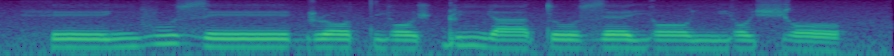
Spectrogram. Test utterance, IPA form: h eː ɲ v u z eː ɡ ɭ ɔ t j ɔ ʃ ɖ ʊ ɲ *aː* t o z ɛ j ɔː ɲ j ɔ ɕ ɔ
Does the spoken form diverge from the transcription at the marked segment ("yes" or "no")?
no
